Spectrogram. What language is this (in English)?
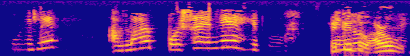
Assamese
